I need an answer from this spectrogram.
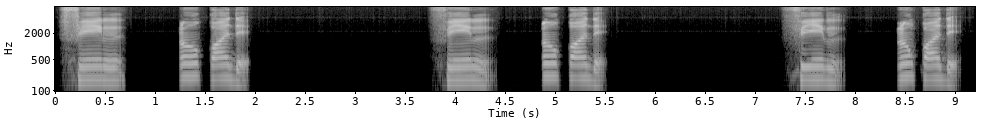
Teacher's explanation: Kemudian huruf di di ujung karena dia adalah termasuk huruf-huruf pantul atau huruf-huruf qalqalah. Maka ketika dia sukun di sini karena kita sukunkan huruf ujungnya maka dia dipantulkan atau diqalqalahkan.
